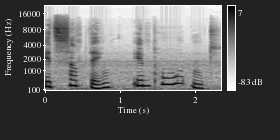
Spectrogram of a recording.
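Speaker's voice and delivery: sudden, abrupt put-on British accent. Retelling how the dead daughter in the movie talks: imitating a british accent. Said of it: "the dead daughter somehow turns British".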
